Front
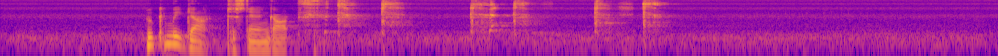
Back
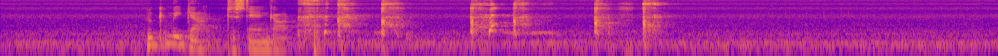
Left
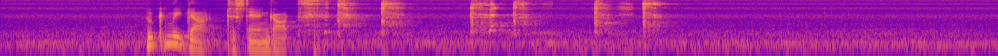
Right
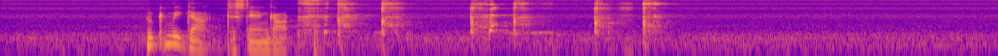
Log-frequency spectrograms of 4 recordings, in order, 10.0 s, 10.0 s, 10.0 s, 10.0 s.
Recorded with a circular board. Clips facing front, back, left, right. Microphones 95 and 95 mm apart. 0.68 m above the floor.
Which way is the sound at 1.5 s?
5° right.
